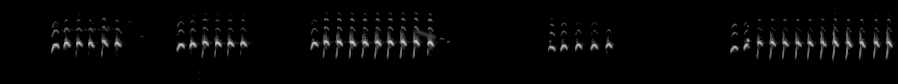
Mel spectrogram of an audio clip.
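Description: A curlew gives fast, clear, high piping notes in runs of six to twelve, each burst broken by short pauses; nothing else is heard.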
